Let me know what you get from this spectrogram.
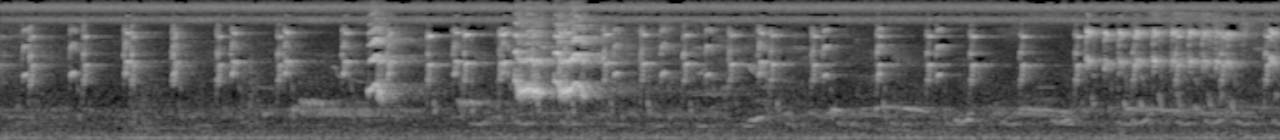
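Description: A squirrel gives a steady run of sharp, scratchy chips, several each second.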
